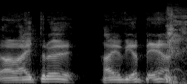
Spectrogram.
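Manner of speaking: thick, heavy put-on Northern Irish accent. Describing an actor playing a villain, imitating Justin Theroux's Northern Irish accent. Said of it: "he thickens it up. As it comes out like".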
